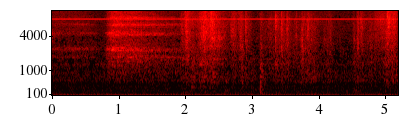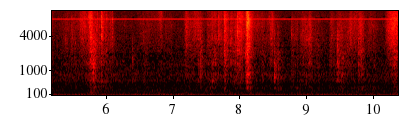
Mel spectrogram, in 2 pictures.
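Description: Paper rustling as greeting cards, letters and binder pages are picked up, leafed through and set down, in irregular short rustles with a louder crackle about 8 seconds in.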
